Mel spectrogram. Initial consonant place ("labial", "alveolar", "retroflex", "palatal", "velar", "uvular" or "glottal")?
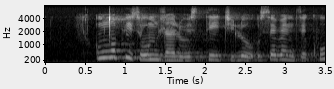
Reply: labial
